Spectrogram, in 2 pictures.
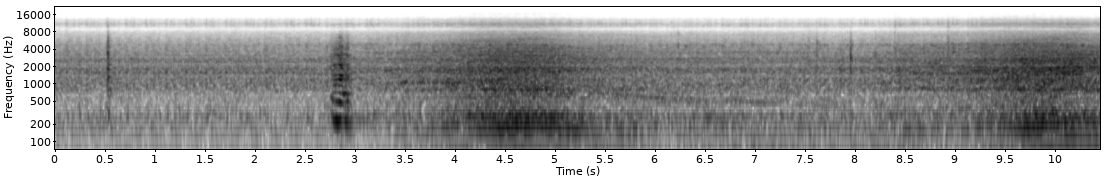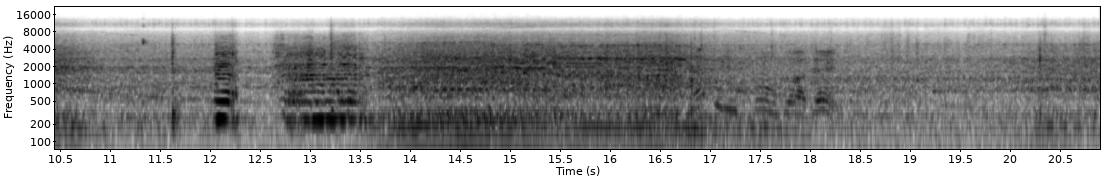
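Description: A four-wheel-drive vehicle on a beach at Winderabandi Point, Ningaloo, its engine repeatedly revving and straining in low, rising surges while the front wheels fail to spin, with brief clunks between the efforts.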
